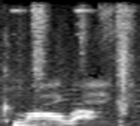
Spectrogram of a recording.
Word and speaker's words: Kamala: loved what an icon good morning camilla this morning actually let me need to tell you for years my name's pronounced kamala wow i'm proud of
